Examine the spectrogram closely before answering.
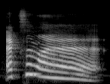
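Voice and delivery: a hint of a thrilled little kid. Shown as a demonstration. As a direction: say it like an excited child. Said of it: "a little kid would say".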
